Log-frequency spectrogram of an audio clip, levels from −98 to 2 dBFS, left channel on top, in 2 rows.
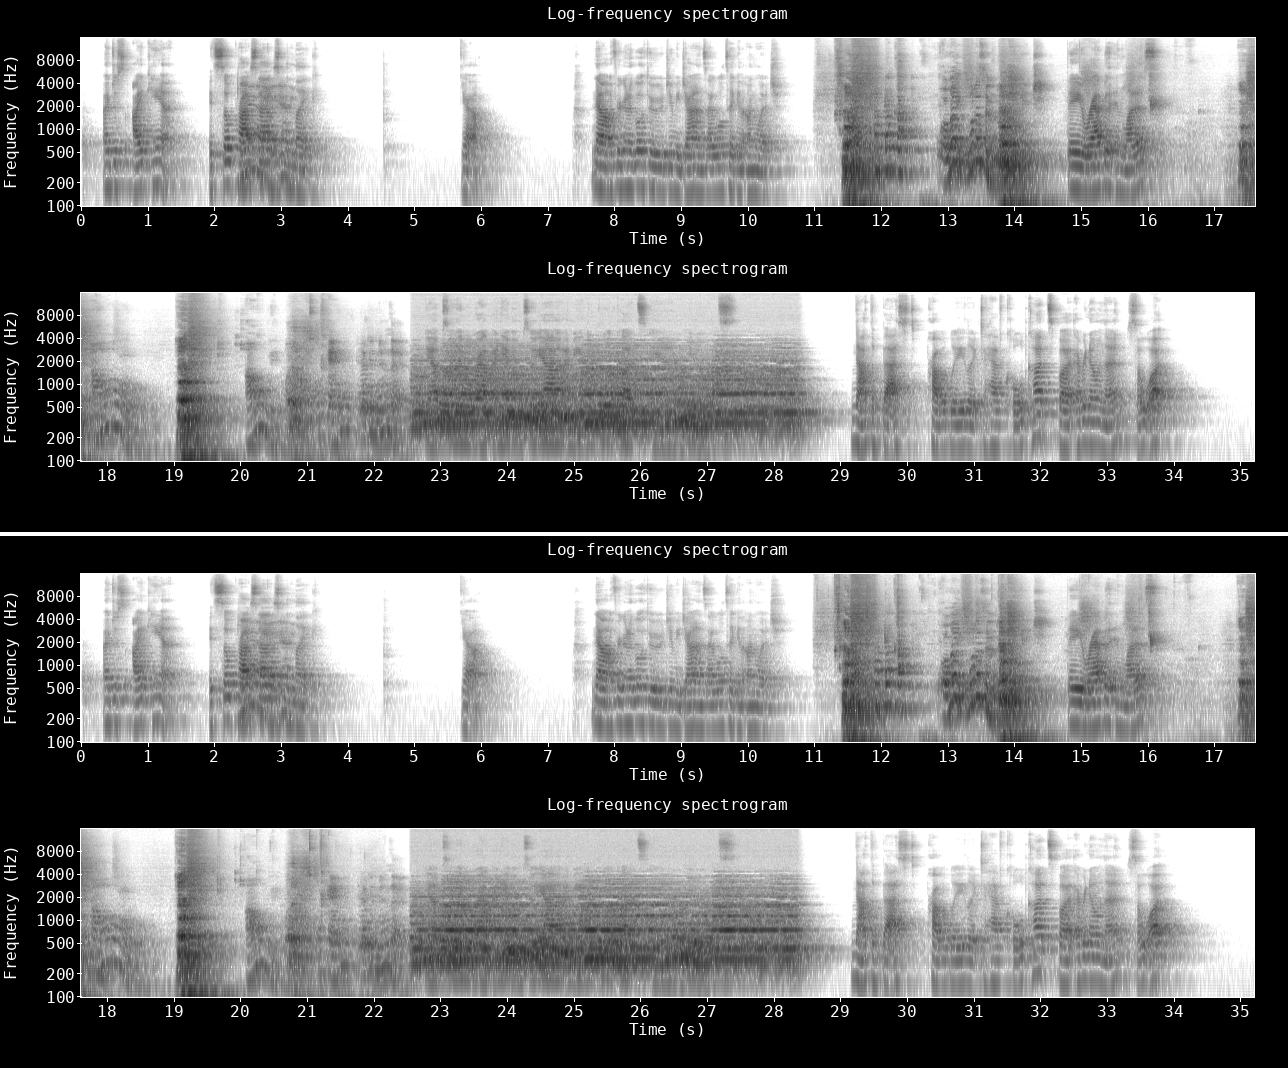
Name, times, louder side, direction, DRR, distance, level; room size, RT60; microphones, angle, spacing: voice 1, 0.3-1.3 2.0-3.4 5.7-6.0 7.4-10.5 14.8-16.0 21.9-22.3 22.8-27.1 29.2-30.0 30.3-33.8, left 1 dB, 10° left, 3 dB, 0.5 m, -34 dB
voice 2, 2.3-3.2 11.5-12.5 12.8-14.4 17.7-18.8 19.2-19.4 20.1-22.4, equal, 80° left, -2 dB, 1.8 m, -31 dB
sound 1, 11.0-12.9 13.2-14.1 15.0-15.1 15.7-16.1 17.3-17.8 19.0-19.6 19.9-20.0 20.7-22.2, equal, 90° right, 1.7 m, -23 dB
sound 2, 22.5-28.4, right 3 dB, 35° right, 1.4 m, -24 dB
7.6 x 5.1 x 2.6 m, 0.98 s
head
